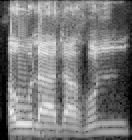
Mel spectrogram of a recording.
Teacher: औलादहुन नून मुशद्दद है तो यहाँ पे गुन्ना होगा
